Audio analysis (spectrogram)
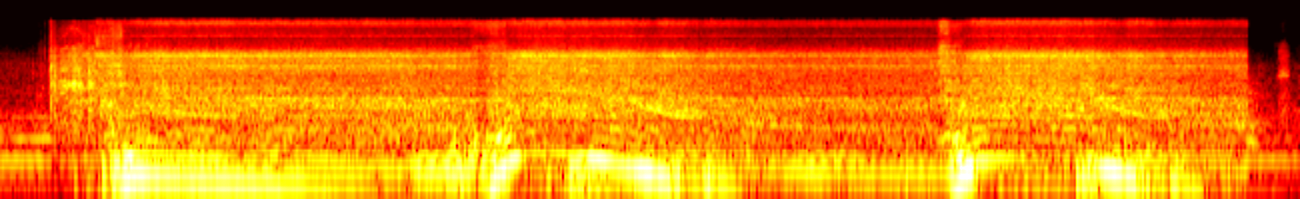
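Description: A Hyundai Tiburon fitted with a new aftermarket air intake cranks and starts, then idles and is revved twice in sharp, rising bursts that settle back down, close and loud with no talking.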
